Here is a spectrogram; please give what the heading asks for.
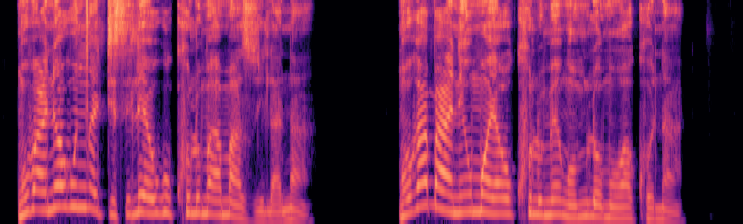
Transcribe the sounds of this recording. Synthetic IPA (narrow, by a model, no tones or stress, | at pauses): ŋuβanioɣuŋ͡ǀed̥ʱisilɛuɣukʰulumaːmazwilana | ŋɔɣaβaniumɔjaukʰulumɛŋom̩lɔmɔwakʰɔna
